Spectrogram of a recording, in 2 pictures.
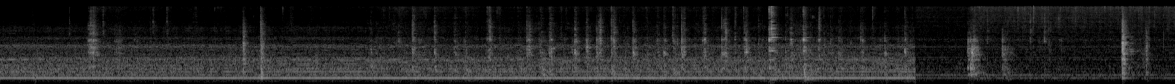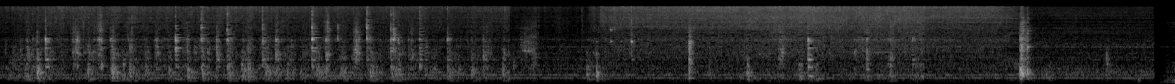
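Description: Food sautéing in a pan, the sizzle broken by the clicks and scrapes of a utensil stirring against the pan. A steady low hum runs under it for the first nine seconds or so, and the sizzle grows louder for a few seconds toward the end.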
